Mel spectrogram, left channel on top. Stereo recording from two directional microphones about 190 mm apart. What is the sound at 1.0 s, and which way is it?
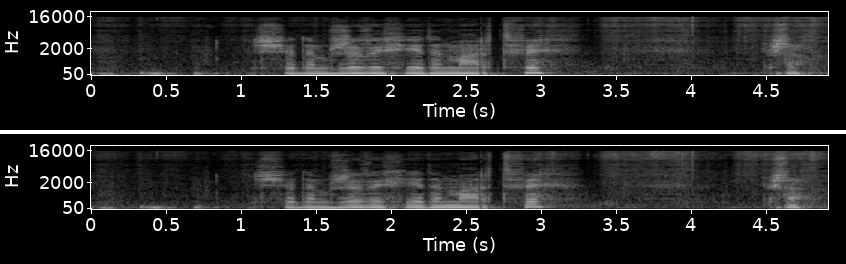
Speech, centre (ahead or behind).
